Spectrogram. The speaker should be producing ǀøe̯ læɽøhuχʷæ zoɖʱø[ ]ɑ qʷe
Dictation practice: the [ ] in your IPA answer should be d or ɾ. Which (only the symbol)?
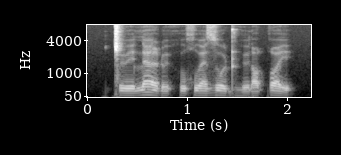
ɾ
